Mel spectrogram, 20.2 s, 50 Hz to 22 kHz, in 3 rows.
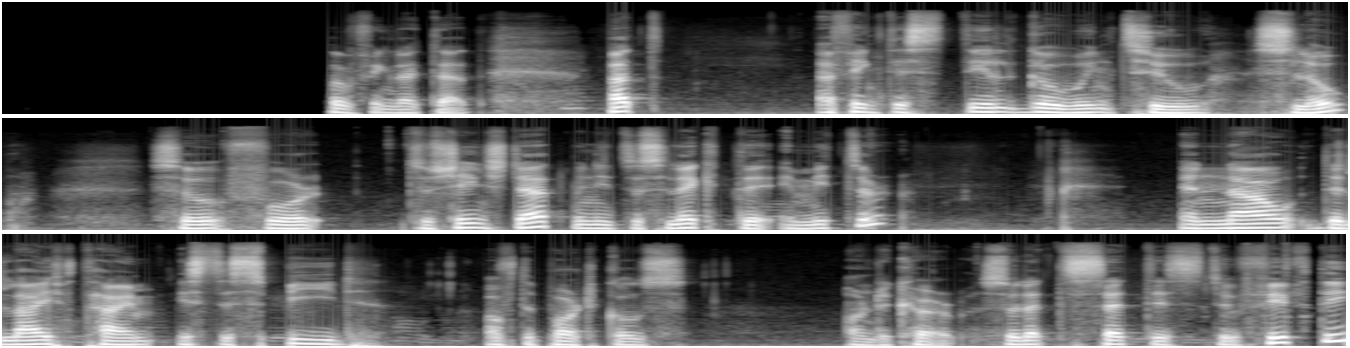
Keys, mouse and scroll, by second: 4.3 Tab, 7.7 click, 8.5 click, 10.9 click, 18.2-20.1 drag.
